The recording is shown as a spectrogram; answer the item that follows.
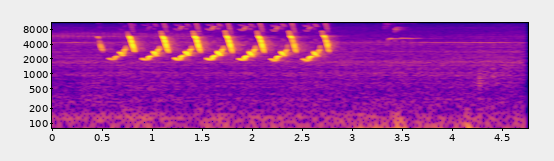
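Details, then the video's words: Northern cardinal in a yard on March 29, 2019, singing a fast string of about eight ringing slurred whistles that rise and drop steeply, then stops; a faint thin whistle follows in the quiet. "Our Yard Cardinal Sings"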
